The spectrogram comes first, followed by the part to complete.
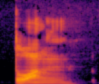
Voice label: "duang1", chaoyang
